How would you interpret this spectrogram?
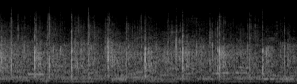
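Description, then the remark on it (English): A church audience claps steadily, a dense layer of applause with sharper, regular beats roughly every third of a second, sustained at an even, moderate loudness throughout. “And I know some of you clapping may not be here if we do keep it open.”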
